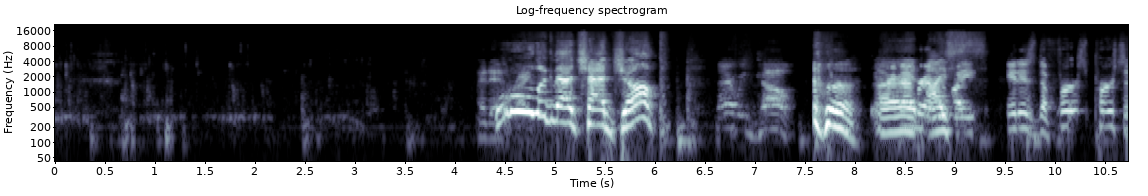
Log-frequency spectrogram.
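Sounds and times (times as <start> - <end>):
person gulping water from a jug: 0.0 - 4.2
water sloshing in a jug: 0.0 - 4.2
speech: 4.3 - 6.2, 7.1 - 10.7.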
